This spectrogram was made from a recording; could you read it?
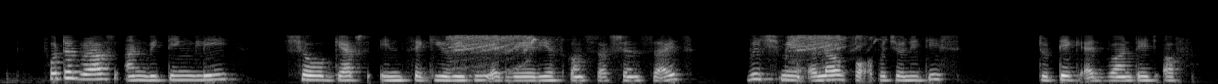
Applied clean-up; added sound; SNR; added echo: neural mask model RNNoise.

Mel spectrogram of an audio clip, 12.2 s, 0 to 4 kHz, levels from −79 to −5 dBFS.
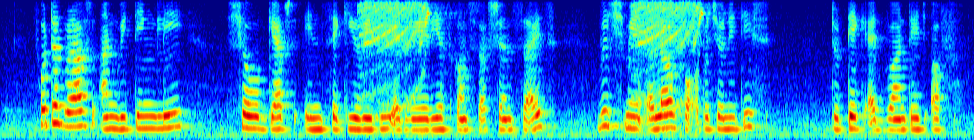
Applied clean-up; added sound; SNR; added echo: none; Guitar; 14 dB; none.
